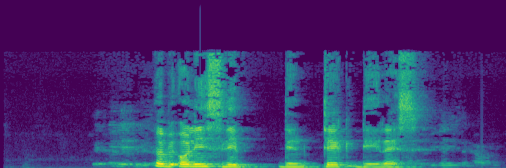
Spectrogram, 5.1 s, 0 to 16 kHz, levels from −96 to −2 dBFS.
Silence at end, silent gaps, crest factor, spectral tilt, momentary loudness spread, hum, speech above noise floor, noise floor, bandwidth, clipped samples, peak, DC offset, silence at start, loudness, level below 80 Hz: 0.55 s; none; 18 dB; -4.5 dB/octave; 24 LU; none; 54 dB; -69 dBFS; 11.5 kHz; under 0.1%; 0 dBFS; under 0.1%; 1 s; -15 LUFS; -58 dBFS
